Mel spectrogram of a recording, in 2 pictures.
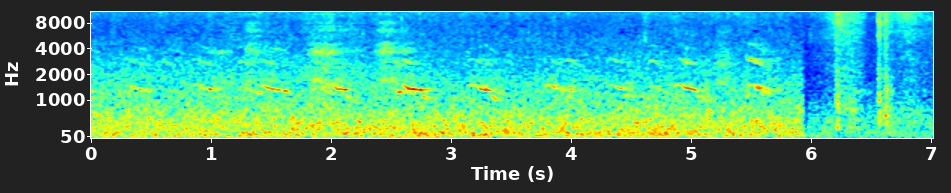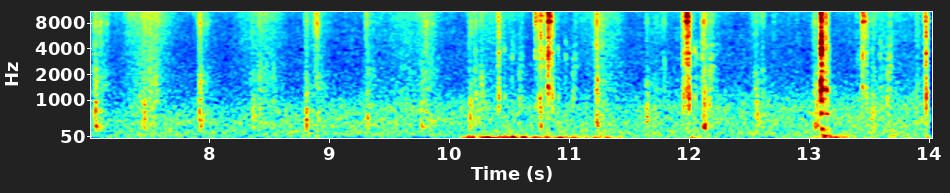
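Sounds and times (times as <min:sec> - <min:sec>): birds chirping: 0:00.0 - 0:06.0
outdoor hiss: 0:00.0 - 0:14.0
faint clicks and ticks: 0:10.2 - 0:14.0.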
